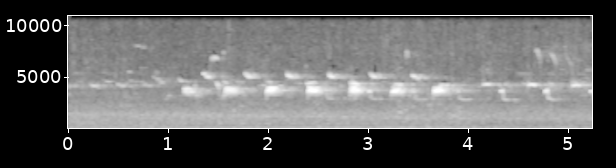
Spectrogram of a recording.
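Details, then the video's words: Great tit song with a wood pigeon in the background: quick, high, piping two-note phrases repeated in a run over constant low-pitched rumble, with another faint bird note near the end. "Grzywacz w tle śpiewu sikorki bogatki"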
